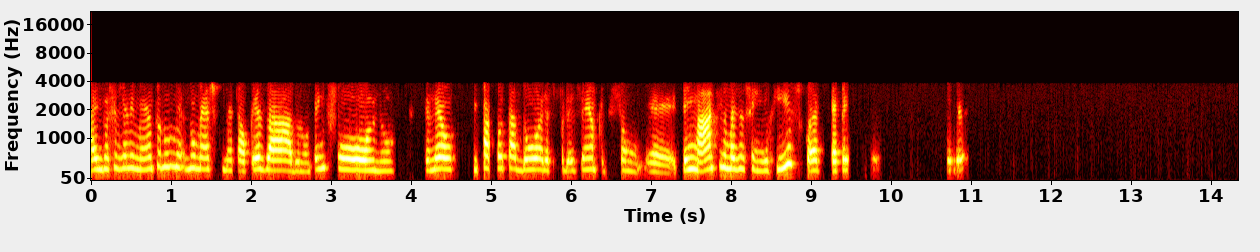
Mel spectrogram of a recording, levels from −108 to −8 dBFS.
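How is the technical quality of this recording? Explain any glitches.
The quality is limited by one fault that runs through the whole clip. The speech has passed through a G.729 codec, which fits an 8 kbit/s G.729A link. That codec models the voice as a filter plus a pitch predictor and a handful of pulses per frame, so the speech comes out rough and slightly synthetic. The codec damage is plainly audible. The band is squeezed to roughly 250 Hz to 3.7 kHz, with nothing above 3.8 kHz.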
